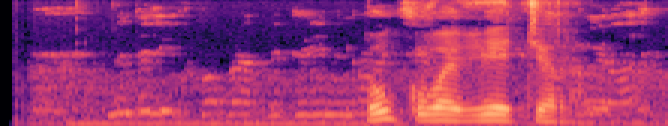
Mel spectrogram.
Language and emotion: Russian, neutral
